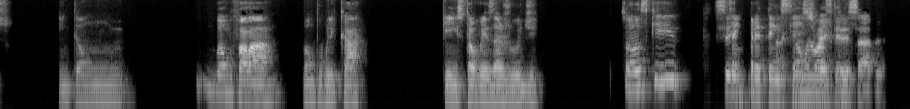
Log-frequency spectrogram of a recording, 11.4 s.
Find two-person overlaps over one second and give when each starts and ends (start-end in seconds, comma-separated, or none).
9.1-10.7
